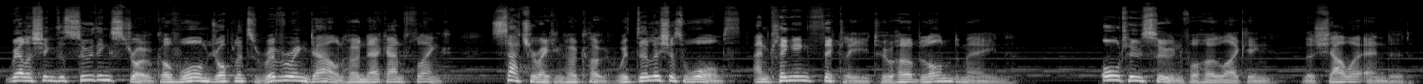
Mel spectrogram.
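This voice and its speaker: A man reading a fan-written story aloud in a gentle, lilting storybook manner. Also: mid-range voice. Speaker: narrator. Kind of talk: fanfiction audiobook narration. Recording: soft music bed behind.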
